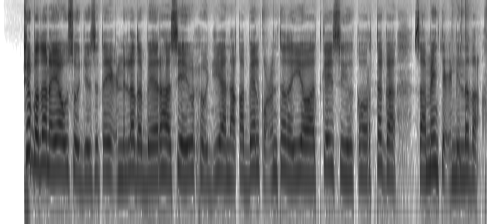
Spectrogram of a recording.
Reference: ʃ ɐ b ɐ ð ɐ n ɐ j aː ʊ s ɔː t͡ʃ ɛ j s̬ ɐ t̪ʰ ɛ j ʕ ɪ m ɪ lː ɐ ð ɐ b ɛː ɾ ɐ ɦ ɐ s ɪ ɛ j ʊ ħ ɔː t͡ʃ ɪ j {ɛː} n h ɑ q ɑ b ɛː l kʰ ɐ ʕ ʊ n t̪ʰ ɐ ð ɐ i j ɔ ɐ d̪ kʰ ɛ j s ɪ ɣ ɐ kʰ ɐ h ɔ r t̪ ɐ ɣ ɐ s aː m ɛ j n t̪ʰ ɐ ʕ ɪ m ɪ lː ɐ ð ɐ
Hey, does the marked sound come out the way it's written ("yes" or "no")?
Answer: no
